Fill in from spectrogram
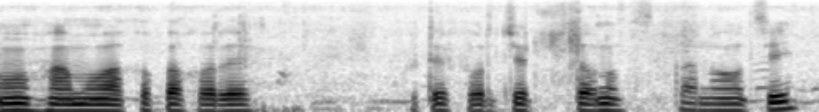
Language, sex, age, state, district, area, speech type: Odia, male, 30-45, Odisha, Nabarangpur, urban, spontaneous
